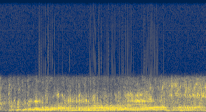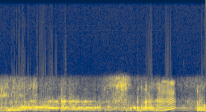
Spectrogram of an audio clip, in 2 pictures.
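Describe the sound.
A Toyota Corolla race car drives past, its engine a loud, continuous rasping drone whose pitch wavers as it revs, then climbs sharply near the end.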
